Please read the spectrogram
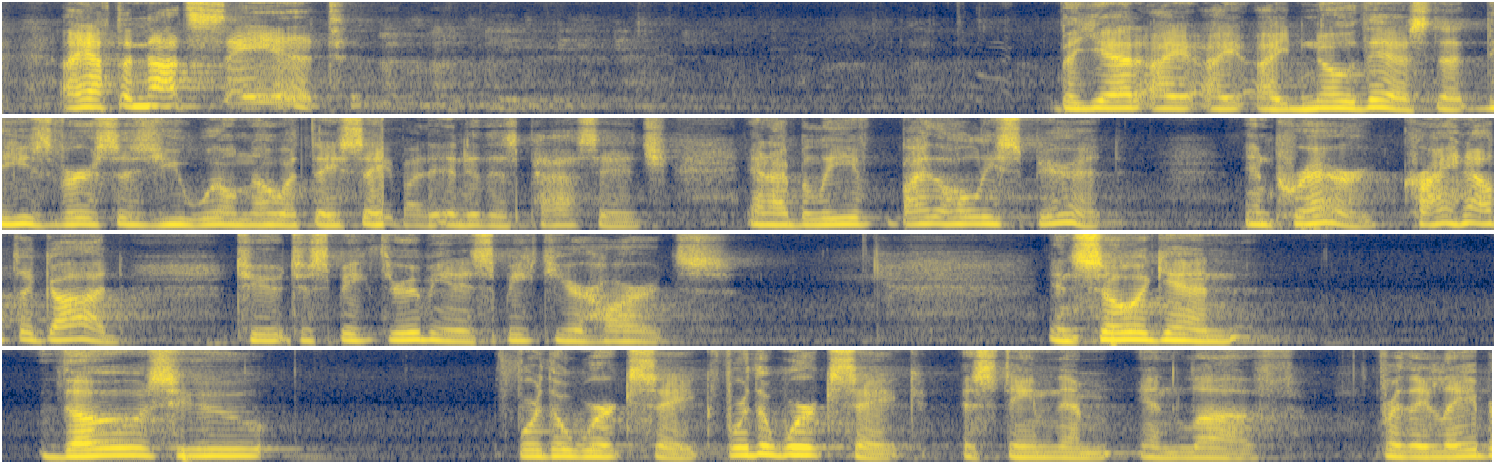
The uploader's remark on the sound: Recorded at Calvary Chapel of Los Alamitos on Sep 3 2023 on Sunday Morning Sermon.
